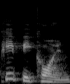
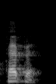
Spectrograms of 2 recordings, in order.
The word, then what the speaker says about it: Pepe: Pepecoin would come up, I'd call it peecoin because that's how I pronounce because it's funny, right? Peepcoin. And they're like, "No, him and the other like no it's Pepe. It's Pepecoin."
